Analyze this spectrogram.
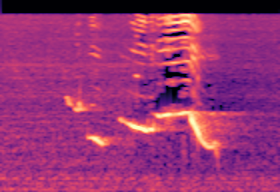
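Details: Big-bodied Sumbawa black-naped oriole delivering one clear fluty phrase: a high note dropping to a lower one, then a smooth rising whistle held briefly before a quick falling slur, in a quiet setting.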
